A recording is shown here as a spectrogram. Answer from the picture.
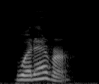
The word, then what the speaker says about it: whatever: impossible 这个啊 whatever, 中间的这个 t 的发音需要发成一个 flap t, 发成 whatever, whatever, 后面 improbable 里面的元音 pro, a, a, improbable, 其他的就跟音都一样了。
